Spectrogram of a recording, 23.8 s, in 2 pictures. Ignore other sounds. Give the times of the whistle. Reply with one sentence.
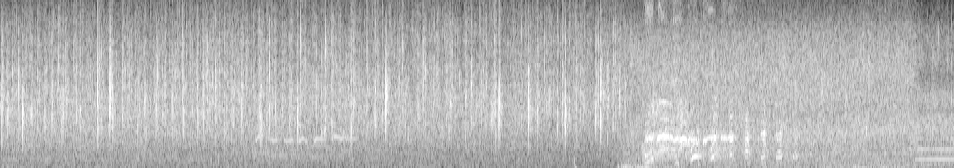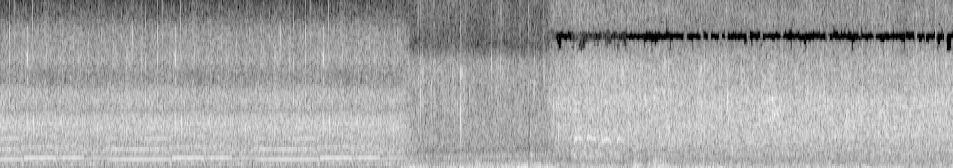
You can hear the whistle from 3.1 to 4.4 s, from 8.0 to 9.2 s and from 19.1 to 19.8 s.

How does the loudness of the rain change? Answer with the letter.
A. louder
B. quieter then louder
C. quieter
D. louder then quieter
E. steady
E.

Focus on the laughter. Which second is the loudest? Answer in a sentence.
The volume of the laughter peaks at 9 seconds.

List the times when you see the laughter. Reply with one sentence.
The laughter can be heard from 8.1 to 10.0 s and from 19.8 to 20.4 s.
